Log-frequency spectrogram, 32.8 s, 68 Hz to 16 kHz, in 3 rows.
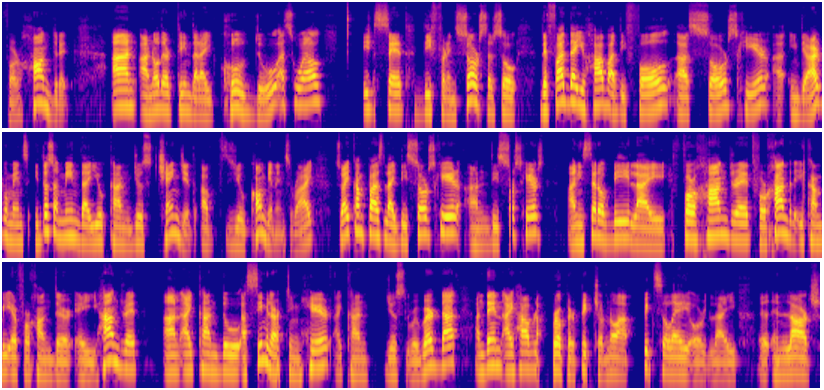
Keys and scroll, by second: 0.3 super+s, 7.5 super+c, 12.0 super+c, 13.8 Return, 14.5 super+v, 16.6 Return, 16.9 super+v, 17.3 super+s, 21.5 BackSpace, 22.6 super+s, 25.8 BackSpace, 26.4 super+s.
